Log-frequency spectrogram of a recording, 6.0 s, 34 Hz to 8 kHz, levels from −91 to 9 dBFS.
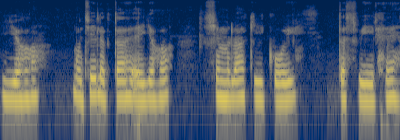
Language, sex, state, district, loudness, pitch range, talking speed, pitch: Hindi, male, Himachal Pradesh, Shimla, -15 LUFS, 165-175 Hz, 100 wpm, 170 Hz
